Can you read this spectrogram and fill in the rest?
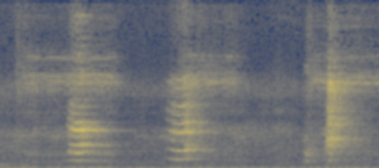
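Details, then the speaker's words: Handheld metal detector that detects metal but gives no beep alarm, tested in vibration mode: three short buzzy pulses about a second apart over low hum; buzzer or its voltage regulator suspected faulty, not confirmed. "तो vibration mode में ये beep सुनाई दे रही है। इसका मतलब है इसकी सिर्फ या तो बज़र ख़राब है या बज़र का जो रेगुलेटर होता है जो उसको वोल्टेज जो है वो फ्राहम करता है बीप के लिए, वो ख़राब हो चुका है।"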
